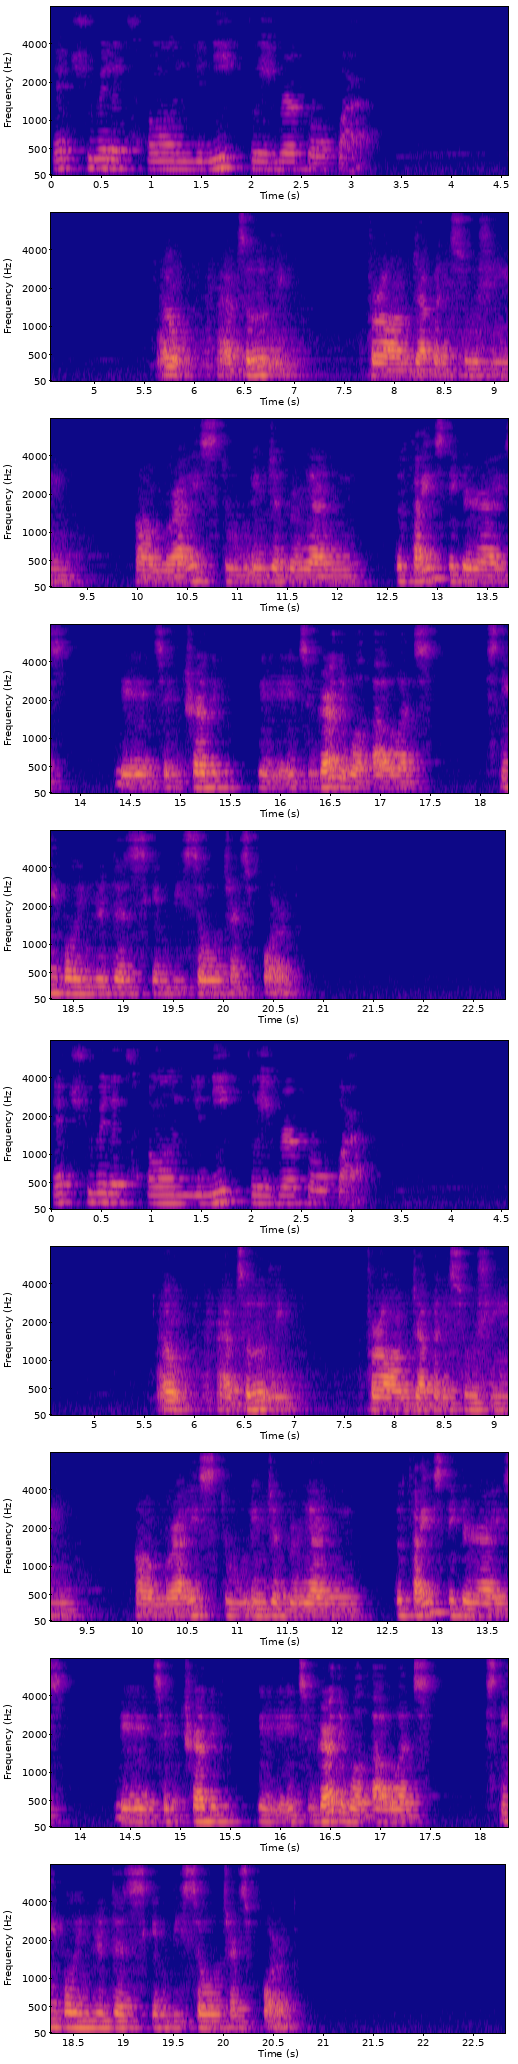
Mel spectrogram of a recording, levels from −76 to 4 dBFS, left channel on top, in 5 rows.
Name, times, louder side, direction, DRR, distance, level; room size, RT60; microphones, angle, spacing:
voice 1, 0.0-3.2, right 1 dB, 75° right, 2.7 m, -37 dB
voice 2, 5.6-7.1 7.7-9.4 10.0-12.2 12.6-13.8 14.3-17.5 18.1-20.7, right 1 dB, 50° right, 3.5 m, -29 dB
13.0 x 6.8 x 8.7 m
head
